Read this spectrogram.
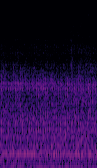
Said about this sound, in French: Il y a une voiture qui passe.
